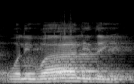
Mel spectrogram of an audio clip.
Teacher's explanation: واو لام کو جلدی پڑھنا ہے، پھر واو کو 2 حرکات لمبا کرنا ہے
